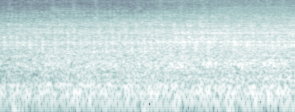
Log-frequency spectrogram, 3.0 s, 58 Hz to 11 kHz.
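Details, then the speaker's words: Mazdaspeed3 at idle, hood open: quick, fairly even ticking about four a second over the idle; timing chain not clearly heard, owner suspects the VVT is failing, unconfirmed. "i don't really hear the chain but i don't know there is a loud ticking this time and it could be it but who knows"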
